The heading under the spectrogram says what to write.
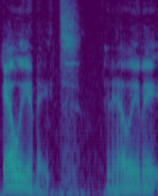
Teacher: It has the first syllable accented.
